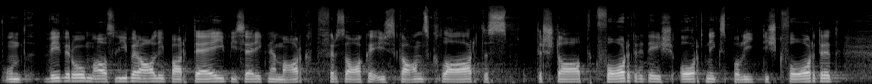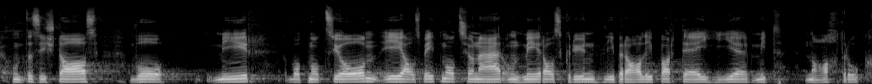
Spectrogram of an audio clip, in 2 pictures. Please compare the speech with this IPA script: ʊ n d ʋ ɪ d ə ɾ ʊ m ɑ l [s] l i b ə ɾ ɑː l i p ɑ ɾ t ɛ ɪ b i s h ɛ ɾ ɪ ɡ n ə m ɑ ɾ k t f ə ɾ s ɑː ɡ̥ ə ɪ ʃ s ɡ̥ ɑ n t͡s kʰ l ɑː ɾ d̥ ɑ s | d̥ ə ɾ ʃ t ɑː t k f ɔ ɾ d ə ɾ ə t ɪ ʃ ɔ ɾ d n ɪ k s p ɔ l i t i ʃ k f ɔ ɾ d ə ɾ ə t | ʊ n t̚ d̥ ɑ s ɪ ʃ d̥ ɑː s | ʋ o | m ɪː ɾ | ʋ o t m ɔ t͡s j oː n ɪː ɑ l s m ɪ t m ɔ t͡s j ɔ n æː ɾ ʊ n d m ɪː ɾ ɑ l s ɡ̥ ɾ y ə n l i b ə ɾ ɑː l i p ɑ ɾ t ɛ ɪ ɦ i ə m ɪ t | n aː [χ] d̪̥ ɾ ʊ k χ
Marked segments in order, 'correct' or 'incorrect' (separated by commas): correct, correct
